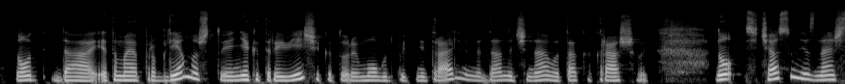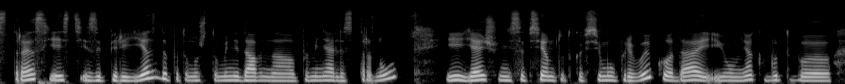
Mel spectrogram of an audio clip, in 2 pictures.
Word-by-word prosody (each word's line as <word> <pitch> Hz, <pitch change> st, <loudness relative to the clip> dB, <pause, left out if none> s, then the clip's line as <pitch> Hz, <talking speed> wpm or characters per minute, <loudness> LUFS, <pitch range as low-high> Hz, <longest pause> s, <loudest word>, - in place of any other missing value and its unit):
Но 190 Hz, -, +3 dB
вот 205 Hz, -1 st, +1 dB
да, 180 Hz, -2 st, +1 dB
это 185 Hz, +3 st, 0 dB
моя 195 Hz, -1 st, +4 dB
проблема, 210 Hz, -, +3 dB
что -, -, -5 dB
я 190 Hz, -, +2 dB
некоторые 195 Hz, -2 st, +2 dB
вещи, 240 Hz, -, +2 dB
которые 180 Hz, -, -3 dB
могут 180 Hz, -1 st, -1 dB
быть 175 Hz, -, -6 dB
нейтральными, 210 Hz, +4 st, -1 dB
да, 180 Hz, +1 st, -3 dB
начинаю 195 Hz, +1 st, -2 dB
вот 180 Hz, -2 st, -2 dB
так 190 Hz, -1 st, -5 dB
окрашивать. 185 Hz, -3 st, -3 dB, 0.7 s
Но 230 Hz, +2 st, +5 dB
сейчас 260 Hz, +10 st, 0 dB
у -, -, +4 dB
меня, 265 Hz, -6 st, +3 dB
знаешь, 210 Hz, +1 st, +1 dB
стресс 215 Hz, +5 st, +1 dB
есть 195 Hz, 0 st, -1 dB
из-за 185 Hz, 0 st, 0 dB
переезда, 195 Hz, -, +2 dB
потому 185 Hz, -6 st, -5 dB
что 185 Hz, -, -9 dB
мы 185 Hz, +1 st, -1 dB
недавно 180 Hz, -3 st, +1 dB
поменяли 185 Hz, -1 st, -1 dB
страну, 210 Hz, -, -2 dB, 0.5 s
и 190 Hz, -, +1 dB
я 190 Hz, +2 st, +5 dB
ещё 210 Hz, -2 st, -1 dB
не 190 Hz, -, 0 dB
совсем 195 Hz, +1 st, -1 dB
тут -, -, -11 dB
ко 185 Hz, -, -7 dB
всему 195 Hz, +2 st, -2 dB
привыкла, 195 Hz, -, +1 dB
да. 190 Hz, +4 st, +3 dB
И 175 Hz, 0 st, -1 dB
у 180 Hz, 0 st, -2 dB
меня 185 Hz, +5 st, -1 dB
как 210 Hz, -, -28 dB
будто 195 Hz, +2 st, -6 dB
бы 175 Hz, -2 st, +1 dB
190 Hz, 175 wpm, -22 LUFS, 180-210 Hz, 0.7 s, Но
